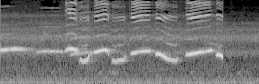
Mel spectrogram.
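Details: Female black-throated laughingthrush, mature and wild, giving "ro" calls used to excite captive males: a steady whistle followed by a rolling sequence of wavering, dipping whistled phrases ending abruptly.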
